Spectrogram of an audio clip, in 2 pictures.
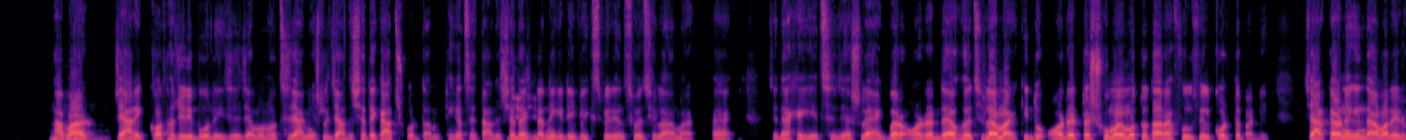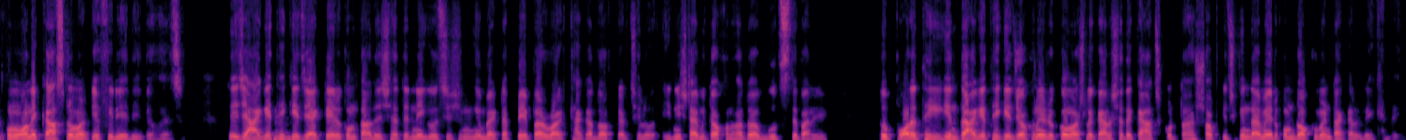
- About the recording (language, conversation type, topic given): Bengali, podcast, আপনি কীভাবে ভুল থেকে শিক্ষা নিয়ে নিজের সফলতার সংজ্ঞা নতুন করে নির্ধারণ করেন?
- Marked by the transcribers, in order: in English: "negative experience"; in English: "ফুলফিল"; in English: "নেগোশিয়েশন"; in English: "পেপার ওয়ার্ক"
